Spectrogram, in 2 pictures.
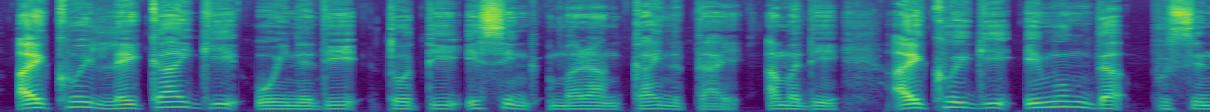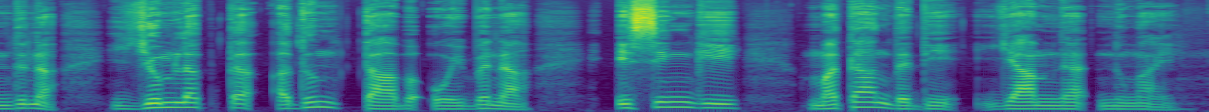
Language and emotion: Manipuri, neutral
